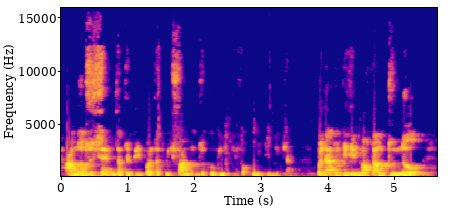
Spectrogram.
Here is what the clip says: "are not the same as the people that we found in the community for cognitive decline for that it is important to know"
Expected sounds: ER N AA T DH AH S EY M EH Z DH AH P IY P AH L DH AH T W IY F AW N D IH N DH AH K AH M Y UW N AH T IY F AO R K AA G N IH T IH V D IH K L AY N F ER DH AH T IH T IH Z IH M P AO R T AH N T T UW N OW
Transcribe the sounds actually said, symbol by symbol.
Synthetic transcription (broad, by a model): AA N AA T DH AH S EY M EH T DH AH P IY P AH L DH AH T W IY F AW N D IH N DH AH K AH M Y UW N AH T IY F AO R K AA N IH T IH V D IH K AY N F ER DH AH T IH T IH Z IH M P AO R T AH N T T UW N OW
